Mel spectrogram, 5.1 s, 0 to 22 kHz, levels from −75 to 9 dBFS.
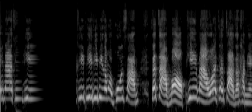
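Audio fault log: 0.31 to 0.46 s, burst of packet loss: Early on the sound hiccups. About 120 ms of audio never made it, and the receiver papered over roughly 113 ms of that by stretching out whatever it last had and letting it die away. So you hear a brief smeared buzz or hiss fading down, then things pick up a little further along with that slice simply gone.
0.61 to 1.53 s, long network dropout: This one is much bigger. Nearly 0.9 s goes missing, most likely because nothing was arriving over the network for that stretch. The receiver keeps repeating the last bit of sound as a fading buzz or hiss for a short while, then gives up, leaving about 620 ms of flat silence before the audio jumps back in with that whole chunk lost.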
